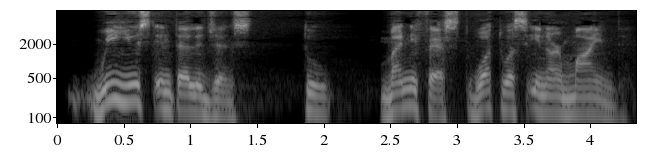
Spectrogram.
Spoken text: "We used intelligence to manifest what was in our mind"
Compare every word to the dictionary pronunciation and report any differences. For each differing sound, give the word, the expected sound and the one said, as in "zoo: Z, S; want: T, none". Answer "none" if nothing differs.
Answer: used: Z, S; was: Z, S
